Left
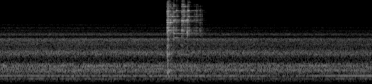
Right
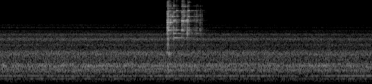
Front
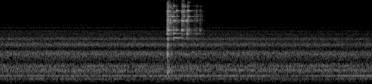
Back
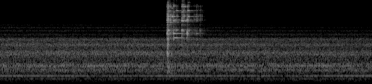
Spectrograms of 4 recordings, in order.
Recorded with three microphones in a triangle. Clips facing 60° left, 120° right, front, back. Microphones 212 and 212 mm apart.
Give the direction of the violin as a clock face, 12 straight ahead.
No violin in this recording.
